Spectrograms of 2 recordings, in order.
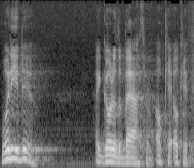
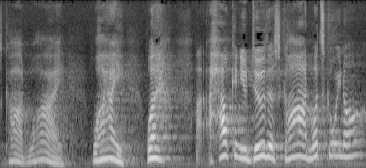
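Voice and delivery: anguished plea; 4 semitones higher, 4 dB quieter, slower than usual. Retold or imitated. Retold anguished cry to God.

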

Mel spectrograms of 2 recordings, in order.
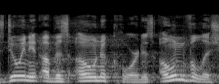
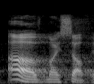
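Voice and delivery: weight on "of myself" without raising the voice; emphatic; 6 semitones lower, 4 dB quieter, slower than usual. Retold or imitated. Preacher rereading Jesus's words to the congregation, understated emphasis. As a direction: lean firmly but quietly on "of myself".

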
